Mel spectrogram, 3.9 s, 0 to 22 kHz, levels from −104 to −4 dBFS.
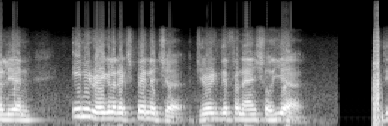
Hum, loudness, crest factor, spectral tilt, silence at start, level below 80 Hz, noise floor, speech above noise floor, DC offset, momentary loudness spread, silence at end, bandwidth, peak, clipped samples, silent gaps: none; -9 LUFS; 10 dB; -6 dB/octave; 0 s; -38 dBFS; -53 dBFS; 45 dB; under 0.1%; 8 LU; 0 s; 10 kHz; 0 dBFS; 0.9%; none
